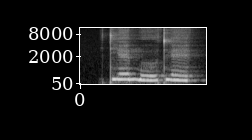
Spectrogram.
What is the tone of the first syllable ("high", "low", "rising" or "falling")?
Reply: high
